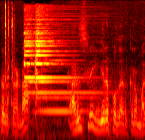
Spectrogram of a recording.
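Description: A bright bell chime, the notification-bell sound effect of a YouTube subscribe-button animation: a short click, then a single ding about a third of a second in that rings out and fades over about a second and a half.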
